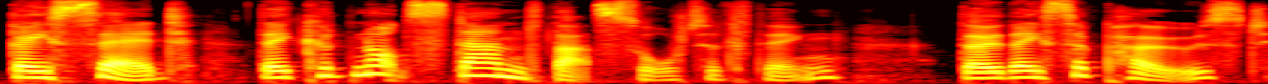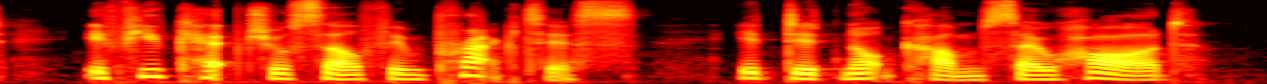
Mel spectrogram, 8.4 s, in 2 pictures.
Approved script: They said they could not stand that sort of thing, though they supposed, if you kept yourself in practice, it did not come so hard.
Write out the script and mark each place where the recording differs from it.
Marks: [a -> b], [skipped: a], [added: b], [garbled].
They said they could not stand that sort of thing, though they supposed, if you kept yourself in practice, it did not come so hard.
